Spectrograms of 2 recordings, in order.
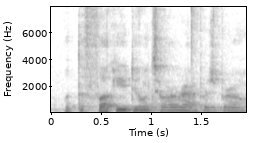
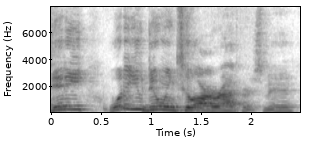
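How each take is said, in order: First: Soft, low, muttered repeat; muttered aside. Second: Loud, high, mock-outraged plea; exasperated outcry. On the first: Acted. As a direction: drop it under your breath, exasperated.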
